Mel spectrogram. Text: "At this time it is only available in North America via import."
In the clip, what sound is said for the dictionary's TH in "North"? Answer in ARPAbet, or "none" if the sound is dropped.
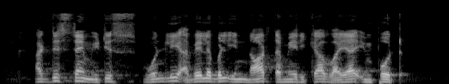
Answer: T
